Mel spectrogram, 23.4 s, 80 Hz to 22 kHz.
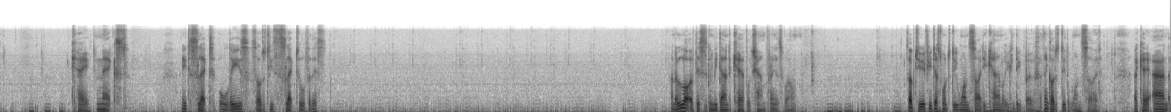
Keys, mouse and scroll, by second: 0.9 click, 0.9 middle click, 0.9 right click, 1.3 alt+click, 1.3 alt+middle click, 1.3 alt+right click, 5.9 ctrl+right click, 6.3 ctrl+right click, 6.9 ctrl+right click, 7.3 ctrl+right click, 7.8 ctrl+right click, 12.1 ctrl+right click, 13.4 ctrl+right click, 13.9 ctrl+right click, 14.3 ctrl+right click, 15.3 ctrl+right click, 16.3 ctrl+right click, 16.9-17.9 alt+middle drag, 18.1 middle click, 18.4-20.9 alt+middle drag, 19.4-20.9 alt+drag, 19.4-20.9 alt+right drag, 21.3 alt+click, 21.3 alt+middle click, 21.3 alt+right click, 22.1 alt+click, 22.1 alt+middle click, 22.1 alt+right click.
